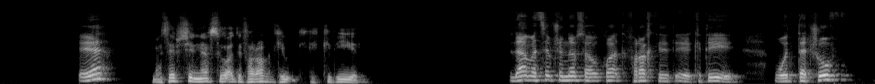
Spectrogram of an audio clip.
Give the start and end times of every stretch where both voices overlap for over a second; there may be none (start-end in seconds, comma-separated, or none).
none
